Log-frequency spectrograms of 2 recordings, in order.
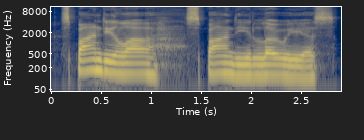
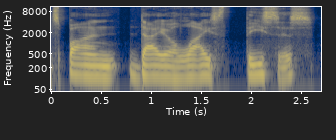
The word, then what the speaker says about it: spondylolisthesis: But Luigi reported that he suffered from spondylolisthesis. Damn, that actually sounds right. Spondylolisthesis. You may have pronounced it right. Spondylolisthesis. Well, you had it maybe once. Spondyloius.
